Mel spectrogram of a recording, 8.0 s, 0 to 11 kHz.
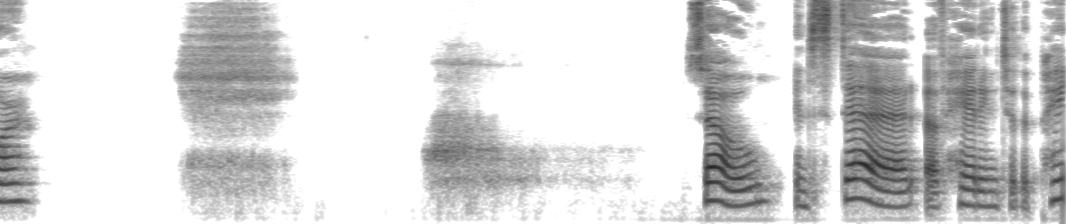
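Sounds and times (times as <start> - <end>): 
speech: 0.0 - 0.4, 5.3 - 7.9
deep breaths taken as a calming habit exercise: 1.4 - 2.3, 3.2 - 4.5.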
